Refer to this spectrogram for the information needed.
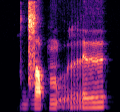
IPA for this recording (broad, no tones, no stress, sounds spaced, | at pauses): d͡z ɑ p m ṵ r ɨ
